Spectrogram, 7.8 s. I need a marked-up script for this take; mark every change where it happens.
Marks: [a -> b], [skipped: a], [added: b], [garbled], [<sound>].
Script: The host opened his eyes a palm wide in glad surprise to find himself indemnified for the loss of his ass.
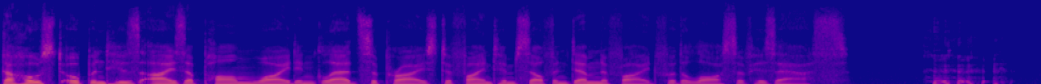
The host opened his eyes a palm wide in glad surprise to find himself indemnified for the loss of his ass. [laugh]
